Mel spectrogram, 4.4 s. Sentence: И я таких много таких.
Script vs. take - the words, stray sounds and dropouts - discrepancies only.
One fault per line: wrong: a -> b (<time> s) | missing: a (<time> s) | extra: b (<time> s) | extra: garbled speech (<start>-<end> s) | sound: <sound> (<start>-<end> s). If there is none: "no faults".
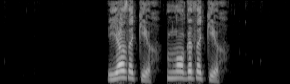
no faults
